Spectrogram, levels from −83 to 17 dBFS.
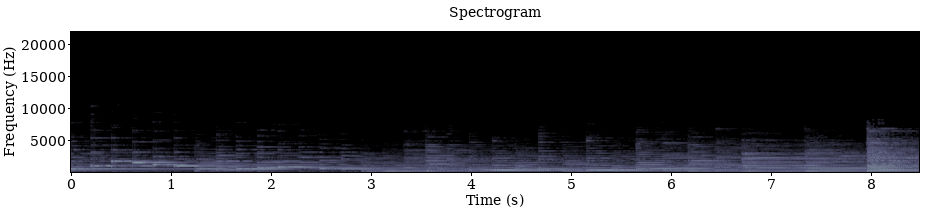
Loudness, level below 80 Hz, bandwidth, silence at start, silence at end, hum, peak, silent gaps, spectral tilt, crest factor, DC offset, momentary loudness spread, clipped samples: -36 LUFS; -68 dBFS; 8.4 kHz; 0 s; 0 s; none; -18 dBFS; none; -5 dB/octave; 18 dB; under 0.1%; 7 LU; under 0.1%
